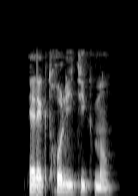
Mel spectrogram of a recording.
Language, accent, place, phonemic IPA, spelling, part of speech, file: French, France, Lyon, /e.lɛk.tʁɔ.li.tik.mɑ̃/, électrolytiquement, adverb, LL-Q150 (fra)-électrolytiquement.wav
- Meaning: electrolytically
